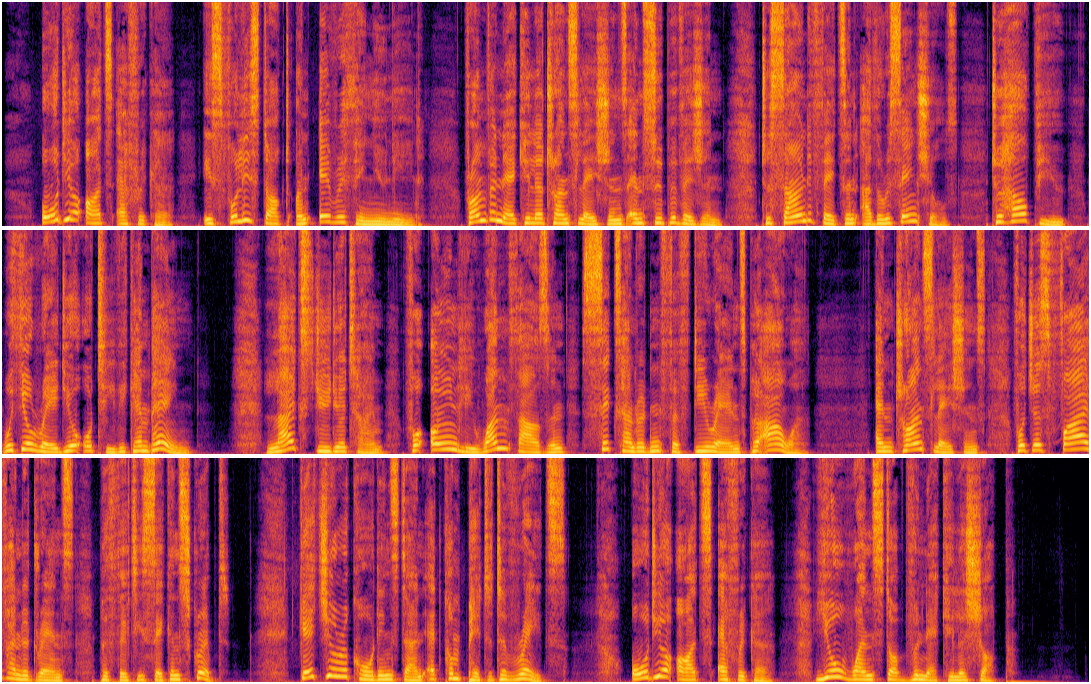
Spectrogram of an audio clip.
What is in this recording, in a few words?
English Medium Sell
